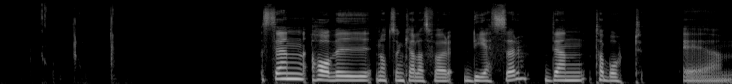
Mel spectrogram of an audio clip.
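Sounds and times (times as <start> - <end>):
wet chewing and lip smacking on a banana: 0.3 - 1.2
speech: 2.6 - 7.3.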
